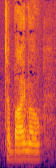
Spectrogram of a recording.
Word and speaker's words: Tabaimo: It was less pure, there was an artist from James Cohan, Tabaimo. Am I pronouncing her name right? Where's Arthur? – Yeah, that's correct.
